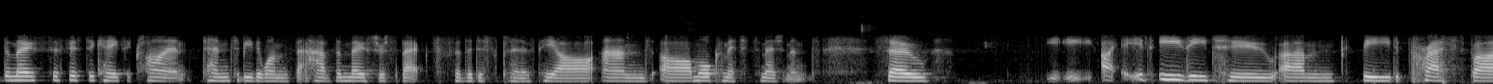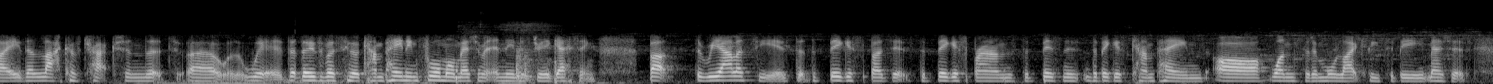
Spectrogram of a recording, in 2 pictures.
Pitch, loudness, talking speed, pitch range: 165 Hz, -20 LUFS, 160 wpm, 160-175 Hz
